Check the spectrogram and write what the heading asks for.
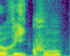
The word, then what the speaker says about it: Riku: auditeurs se poser la question le personnage de Rikou dont meth a parlé tout le long parce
